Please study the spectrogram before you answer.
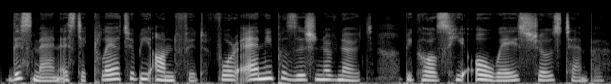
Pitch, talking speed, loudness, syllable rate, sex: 205 Hz, 165 wpm, -18 LUFS, 4.9 syllables/s, female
